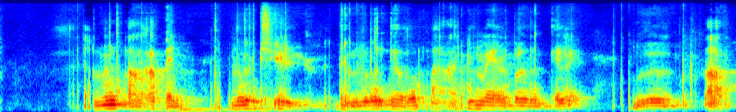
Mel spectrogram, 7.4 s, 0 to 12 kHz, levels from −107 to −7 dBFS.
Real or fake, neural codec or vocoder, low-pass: fake; codec, 24 kHz, 1 kbps, SNAC; 10.8 kHz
